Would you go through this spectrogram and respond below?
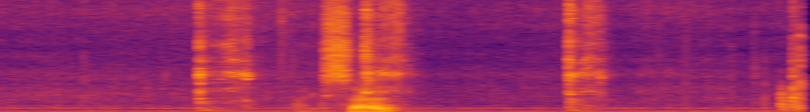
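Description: Vegetable filling is stirred in a hot wok over a flame, with several short bursts of sizzling and scraping between quiet moments, close up, alongside a few brief spoken words.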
